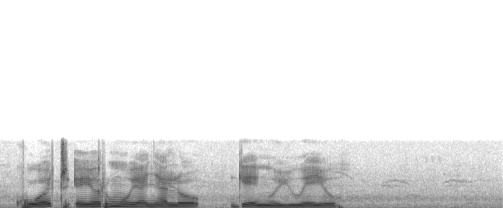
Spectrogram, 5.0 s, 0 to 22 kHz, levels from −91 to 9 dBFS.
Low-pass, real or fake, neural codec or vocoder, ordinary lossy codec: 7.2 kHz; real; none; none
